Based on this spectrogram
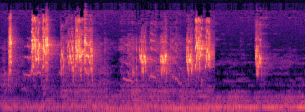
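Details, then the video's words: Budgerigars, Australian parrots, chirping in quick busy bursts of sharp high notes with squawky edges, several calls overlapping over a steady low rumble. "Australian budgie parrots l birds chirping sound"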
